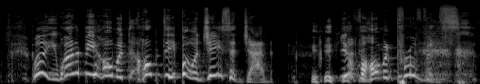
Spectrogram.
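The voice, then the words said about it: Imitates another person's voice. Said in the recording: “my Mike Tyson impression”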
